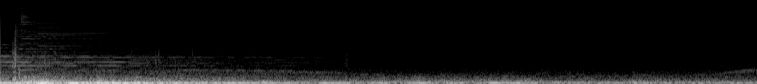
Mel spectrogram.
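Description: Thunder cracks and rumbles deeply, slowly fading.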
